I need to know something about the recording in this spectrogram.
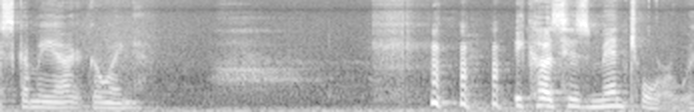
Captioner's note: gentle exhaling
